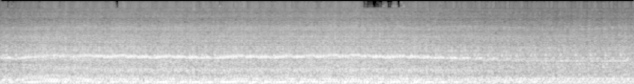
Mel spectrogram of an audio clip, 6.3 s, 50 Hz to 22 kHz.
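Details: 1998 Mazda 323 idling in P: uneven, wavering rough idle with a thin whistle, sagging toward the end. Throttle body, IAC, MAF, intake tube and distributor cap were cleaned; it idles at 1500 rpm in neutral and drops from 1000 to 100–500 rpm in R/D; cause unknown.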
